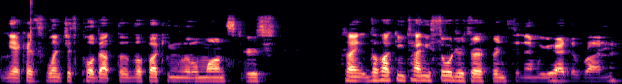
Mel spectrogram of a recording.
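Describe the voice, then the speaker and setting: A man's voice: mid-range voice, flat delivery, brisk. A man chatting casually as a tabletop game player, informal and prone to swearing.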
